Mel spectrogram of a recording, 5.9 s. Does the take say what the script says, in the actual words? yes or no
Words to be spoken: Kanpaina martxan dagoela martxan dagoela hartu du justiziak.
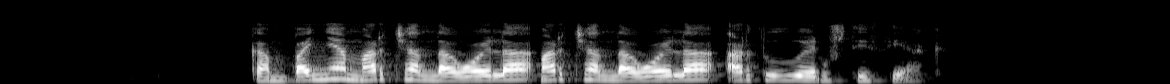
yes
